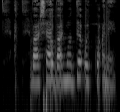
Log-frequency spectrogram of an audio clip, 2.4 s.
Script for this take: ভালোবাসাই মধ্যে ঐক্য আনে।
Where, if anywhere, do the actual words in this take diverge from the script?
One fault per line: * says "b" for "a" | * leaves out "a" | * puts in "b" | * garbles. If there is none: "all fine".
all fine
